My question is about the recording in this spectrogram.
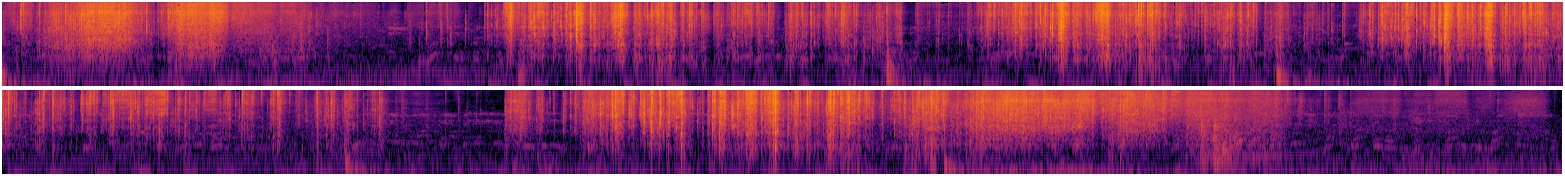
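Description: Foil trading-card pack wrappers crinkling and tearing as packs are ripped open by hand, in repeated bursts a few seconds long with short pauses between them.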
